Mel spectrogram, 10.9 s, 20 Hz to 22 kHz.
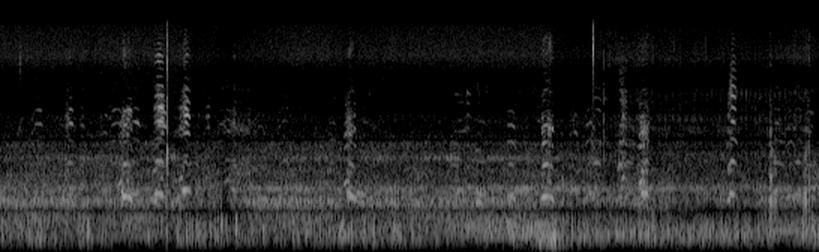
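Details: Mixed flock of about 100 Whooper and Tundra swans feeding on fallen rice grains in a rice field at Iwanuma, Miyagi, Japan, on 4 December 2023; frequent bugling honks from many birds over a steady low rumble of a helicopter overhead.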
